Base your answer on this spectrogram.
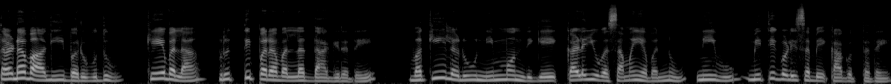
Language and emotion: Kannada, neutral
